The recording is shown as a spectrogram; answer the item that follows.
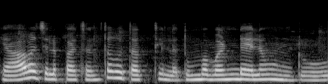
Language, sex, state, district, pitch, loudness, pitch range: Kannada, female, Karnataka, Dakshina Kannada, 225 Hz, -16 LUFS, 210-235 Hz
